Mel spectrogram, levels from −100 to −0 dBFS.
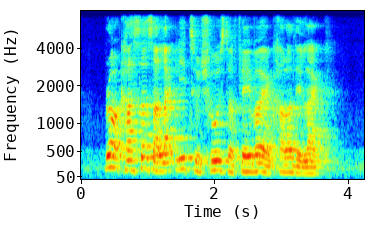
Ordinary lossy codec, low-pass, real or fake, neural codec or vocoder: none; 7.2 kHz; real; none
